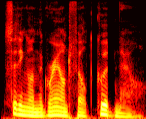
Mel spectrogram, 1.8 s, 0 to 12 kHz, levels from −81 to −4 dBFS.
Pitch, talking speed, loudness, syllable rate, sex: 100 Hz, 230 wpm, -17 LUFS, 4.6 syllables/s, male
